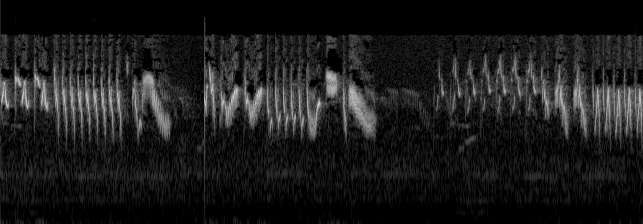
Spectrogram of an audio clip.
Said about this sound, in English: I have a clip here of the chaffinch. We could see if we think that sounds like it.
